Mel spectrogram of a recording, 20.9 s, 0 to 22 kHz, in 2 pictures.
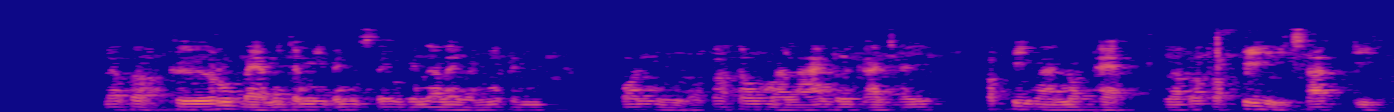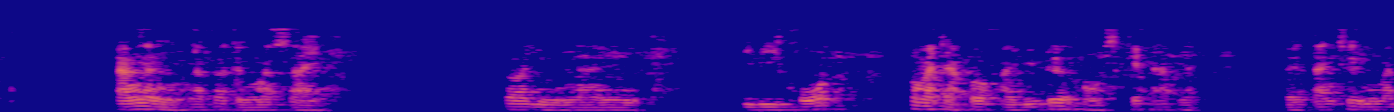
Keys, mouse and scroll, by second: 0.7 click, 7.5 click, 9.1 ctrl+c, 9.1 click, 12.1 click, 16.0 click, 19.0 scroll up 1, 20.6 scroll up 1.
